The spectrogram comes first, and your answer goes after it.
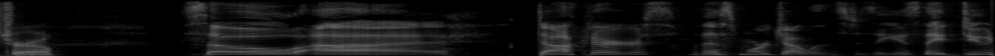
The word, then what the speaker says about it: Morgellons: Morgellons disease. I looked it up. It is the hard G. But I did watch a news report from Inside Edition where they called it Morgellons.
